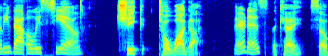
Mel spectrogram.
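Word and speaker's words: Cheektowaga: you want to get you wanna you wanna pronounce the next part because I I leave that always to you cheek tawaga there it is okay so Buffalo New York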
